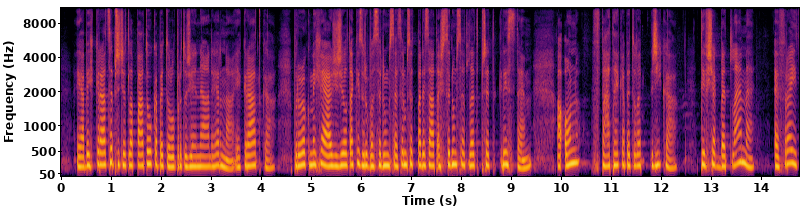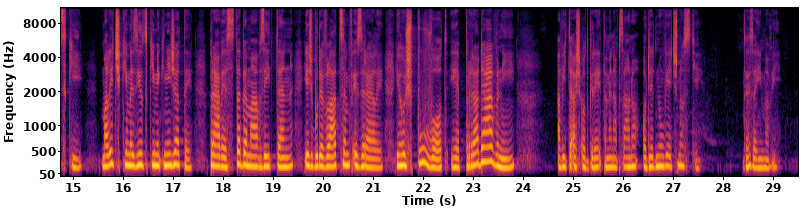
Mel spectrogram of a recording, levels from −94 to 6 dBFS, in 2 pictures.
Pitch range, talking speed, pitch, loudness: 190-225 Hz, 135 wpm, 205 Hz, -13 LUFS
